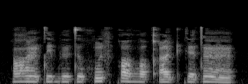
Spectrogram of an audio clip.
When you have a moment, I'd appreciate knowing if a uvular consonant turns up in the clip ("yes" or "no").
yes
